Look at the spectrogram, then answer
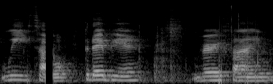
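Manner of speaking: ordinary talk, nothing marked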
